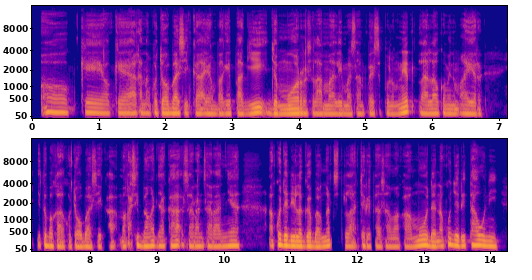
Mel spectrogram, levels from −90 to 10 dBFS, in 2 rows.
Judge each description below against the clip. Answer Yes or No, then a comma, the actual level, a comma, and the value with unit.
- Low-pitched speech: Yes, low, 110 Hz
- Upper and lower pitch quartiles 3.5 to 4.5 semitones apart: No, average, 2.7 semitones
